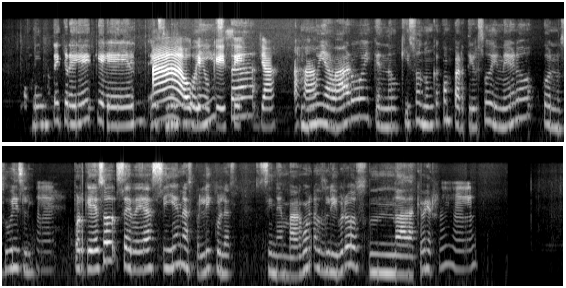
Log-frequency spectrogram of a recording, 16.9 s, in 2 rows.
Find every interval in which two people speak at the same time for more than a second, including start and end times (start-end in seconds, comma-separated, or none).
2.2-3.8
